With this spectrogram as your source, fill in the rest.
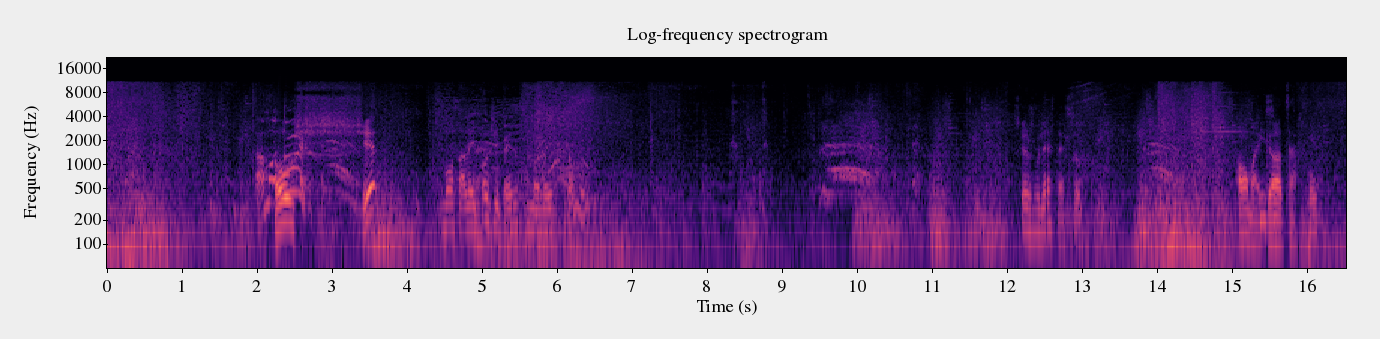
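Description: Blades clash and slash in a fierce sword fight.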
